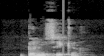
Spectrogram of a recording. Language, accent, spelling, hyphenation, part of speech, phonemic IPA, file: English, Southern England, boneseeker, bone‧seek‧er, noun, /ˈbəʊnsiːkə/, LL-Q1860 (eng)-boneseeker.wav
- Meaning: Any element, especially a radioisotope, that has a tendency to accumulate in bones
